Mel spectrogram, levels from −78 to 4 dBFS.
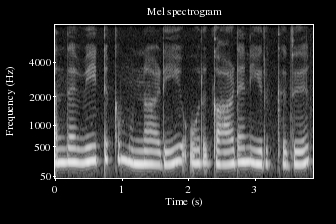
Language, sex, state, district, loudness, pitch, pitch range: Tamil, female, Tamil Nadu, Nilgiris, -13 LUFS, 220 Hz, 205-240 Hz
